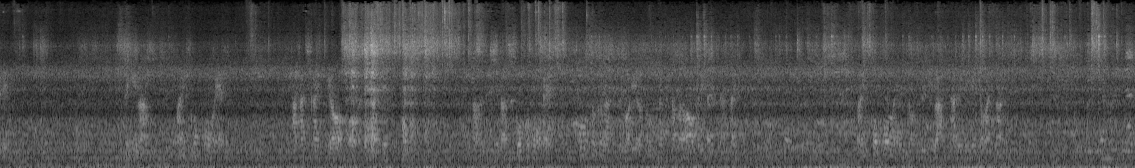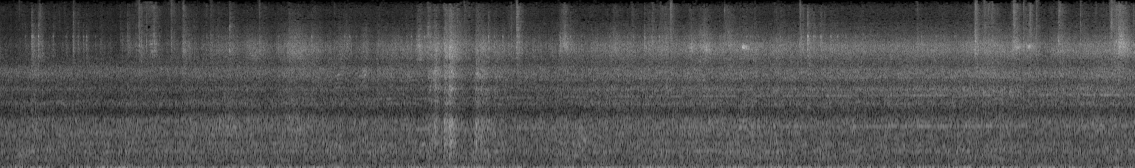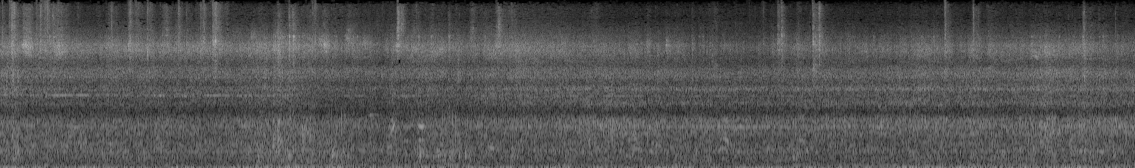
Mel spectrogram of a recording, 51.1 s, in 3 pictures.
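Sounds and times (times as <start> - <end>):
train wheels rumbling on rail: 0.0 - 51.0
clicks of train wheels: 5.1 - 7.2, 23.4 - 24.9.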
